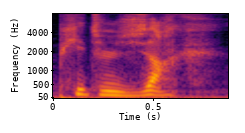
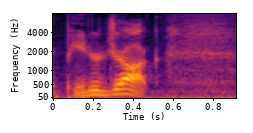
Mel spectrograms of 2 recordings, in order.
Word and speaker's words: Peter Jacques: it's jacques it seems like it'd be like peter jacques but it's it just it was like j okay so it was like you pronounce it j okay peter jock uh he was i think it was a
